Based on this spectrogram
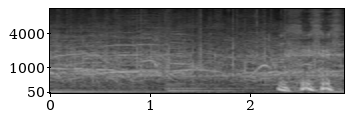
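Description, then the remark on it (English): A lively bar crowd murmurs and chatters, then breaks into a short burst of cheering and whoops near the end after a customer announces the next round is on him, a few rising voices over steady low background hum. “Yeah, there's a bit of a cheer.”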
